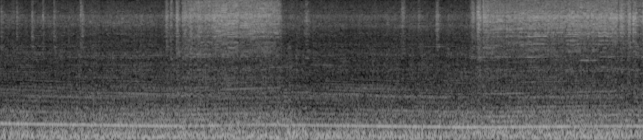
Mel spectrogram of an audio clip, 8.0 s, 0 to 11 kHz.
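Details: 2001 Yamaha Banshee 350 two-stroke cruising on a POV ride with early shifts, after new clamps fixed an exhaust leak. Loud crisp buzz under load eases slowly as revs settle, no puffing or popping; performs better, normal sealed exhaust.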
